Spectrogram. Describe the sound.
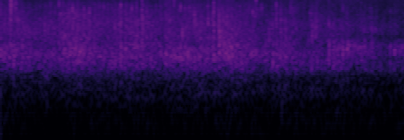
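Audience applause welcoming a guest speaker at a West Virginia church gathering led by a pastor: steady, dense clapping from many hands, holding even and moderately loud throughout.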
